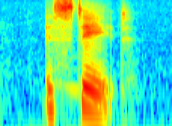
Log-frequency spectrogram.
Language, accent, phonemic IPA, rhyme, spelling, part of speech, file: English, US, /ɪˈsteɪt/, -eɪt, estate, noun / adjective / verb, En-us-estate.ogg
- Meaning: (noun) 1. The collective property and liabilities of someone, especially a deceased person 2. state; condition 3. Status, rank 4. The condition of one's fortunes; prosperity, possessions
